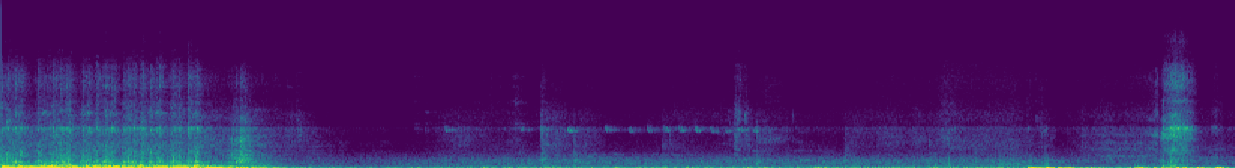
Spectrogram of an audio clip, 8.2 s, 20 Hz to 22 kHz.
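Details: 1955 Chevrolet Bel Air four-door with Gen III LS V8 (4.8/5.3/6.0) running a Comp Stage 1 Thumpr hydraulic roller cam, changed intake and headers, not yet tuned: deep, loping V8 idle with uneven, choppy low thump; normal healthy cam idle.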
